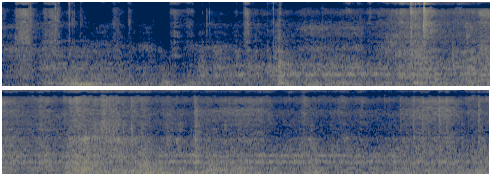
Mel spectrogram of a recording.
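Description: An elevator rumbles low and steadily as it moves.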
